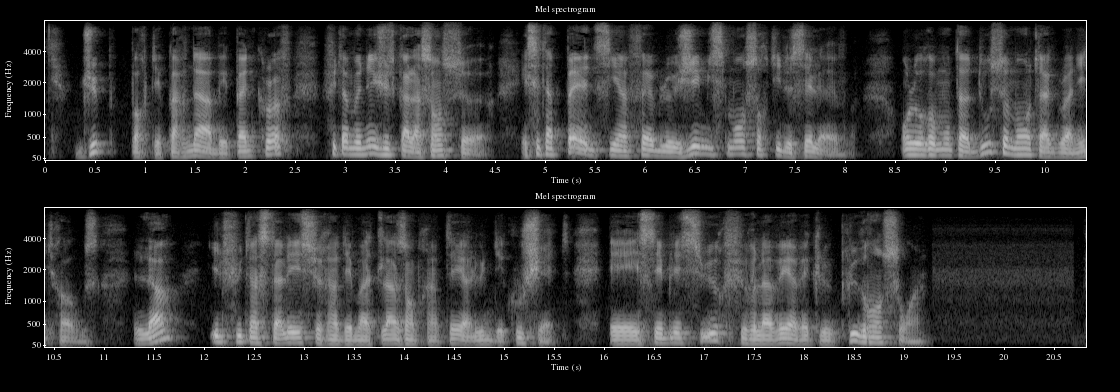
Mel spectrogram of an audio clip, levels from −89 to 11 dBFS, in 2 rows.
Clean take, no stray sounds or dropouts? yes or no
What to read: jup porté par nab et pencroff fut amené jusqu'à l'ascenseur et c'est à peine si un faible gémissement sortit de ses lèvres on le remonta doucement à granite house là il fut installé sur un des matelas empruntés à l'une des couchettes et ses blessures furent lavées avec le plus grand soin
yes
